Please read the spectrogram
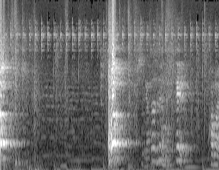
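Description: Two side kicks smacking into a padded taekwondo chest protector, each with a short sharp shout: one right at the start and one about two seconds in. Background music with a steady beat runs underneath.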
